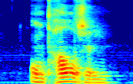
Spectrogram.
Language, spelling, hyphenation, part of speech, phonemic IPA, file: Dutch, onthalzen, ont‧hal‧zen, verb, /ɔntˈɦɑlzə(n)/, Nl-onthalzen.ogg
- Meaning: to behead, to decapitate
